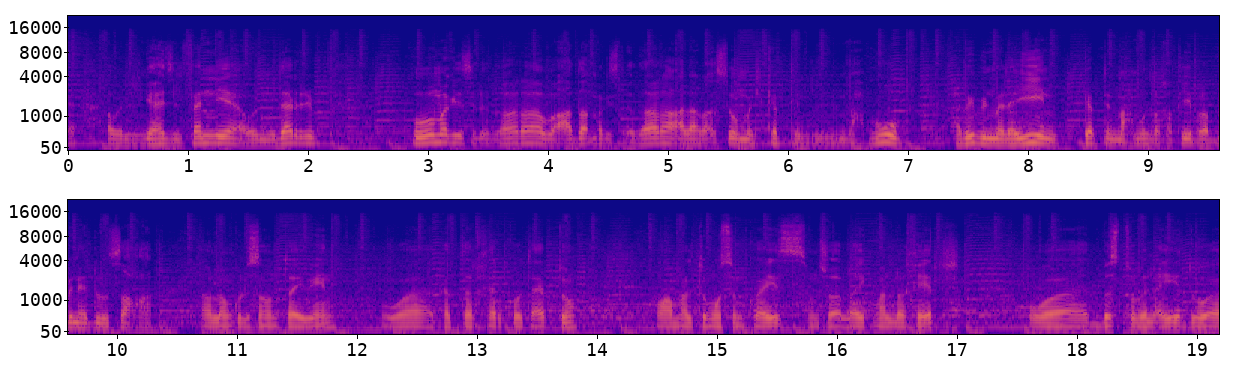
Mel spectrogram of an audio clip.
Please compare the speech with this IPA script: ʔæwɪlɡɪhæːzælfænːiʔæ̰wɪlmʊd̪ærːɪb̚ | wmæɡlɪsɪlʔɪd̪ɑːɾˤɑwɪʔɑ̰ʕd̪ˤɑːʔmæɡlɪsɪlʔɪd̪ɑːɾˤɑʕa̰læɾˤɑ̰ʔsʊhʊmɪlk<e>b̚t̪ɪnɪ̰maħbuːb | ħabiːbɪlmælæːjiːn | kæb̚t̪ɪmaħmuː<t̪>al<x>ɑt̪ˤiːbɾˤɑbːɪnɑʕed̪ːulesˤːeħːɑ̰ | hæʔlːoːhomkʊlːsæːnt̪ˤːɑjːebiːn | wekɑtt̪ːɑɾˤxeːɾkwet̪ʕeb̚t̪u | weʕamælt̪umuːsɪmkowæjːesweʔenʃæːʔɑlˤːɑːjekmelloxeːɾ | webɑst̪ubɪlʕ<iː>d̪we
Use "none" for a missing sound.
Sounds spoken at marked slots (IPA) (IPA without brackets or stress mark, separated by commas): æ, d̪, x, iː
